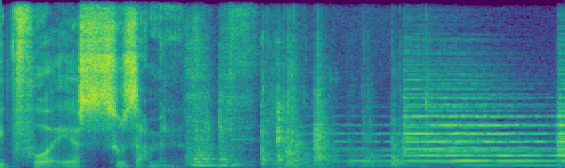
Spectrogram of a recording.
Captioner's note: bell rings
